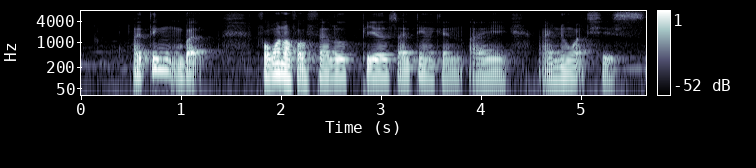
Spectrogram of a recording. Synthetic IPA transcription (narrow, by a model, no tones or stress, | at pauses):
ajt̪ɪ̃ŋkba̰t̚ | fɔwãnɔfə̰fɛlopʰiəsa̰jt̪ĩŋkajkʰɛ̰̃na̰j | ʔa̰jnowɔ̰tʃis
